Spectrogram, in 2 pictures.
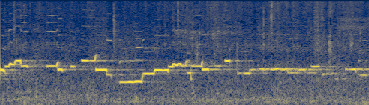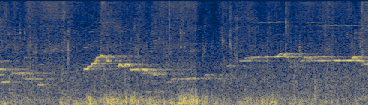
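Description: A busker playing a quick, lilting melody on a tin whistle, one clear high line of rapidly stepping notes. After about six seconds the whistle is fainter and low street noise comes up beneath it.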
